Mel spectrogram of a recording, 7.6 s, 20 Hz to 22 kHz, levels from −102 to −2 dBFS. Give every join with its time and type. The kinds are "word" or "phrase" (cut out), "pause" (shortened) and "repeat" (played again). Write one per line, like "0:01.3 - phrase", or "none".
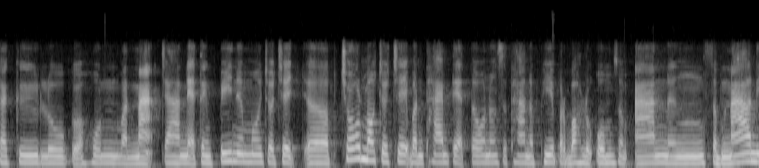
0:01.6 - pause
